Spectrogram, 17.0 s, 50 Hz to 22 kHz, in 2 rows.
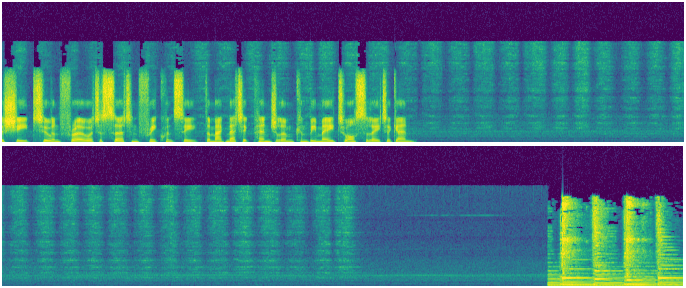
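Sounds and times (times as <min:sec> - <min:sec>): metal plate rubbing on tabletop: 0:01.2 - 0:13.1.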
